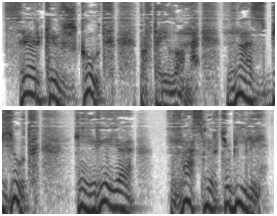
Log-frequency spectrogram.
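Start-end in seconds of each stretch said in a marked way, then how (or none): 0.0-1.4 high, very slow lamenting cry; tearful wail. A narrator's reading. Battered monk repeats his news, tearfully wailing. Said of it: "всхлипнул громко". 2.8-6.7 higher, mildly wailing report; tearful lament. A narrator's reading. Battered monk reports the priest killed, tearful lament. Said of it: "всхлипнул громко".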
